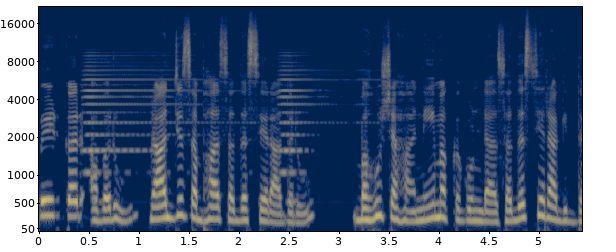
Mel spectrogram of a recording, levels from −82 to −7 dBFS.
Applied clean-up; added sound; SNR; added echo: classical method spectral subtraction.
